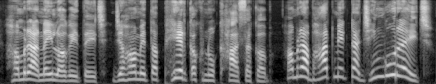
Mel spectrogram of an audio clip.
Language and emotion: Maithili, disgusted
